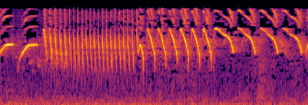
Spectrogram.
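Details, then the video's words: Canary song used as a lure to coax a canary that is reluctant to sing. A high rising whistle opens into a fast, dense trill, followed by a run of clear downward-sweeping whistled notes repeated several times a second. "pancingan Kenari malas bunyi"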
